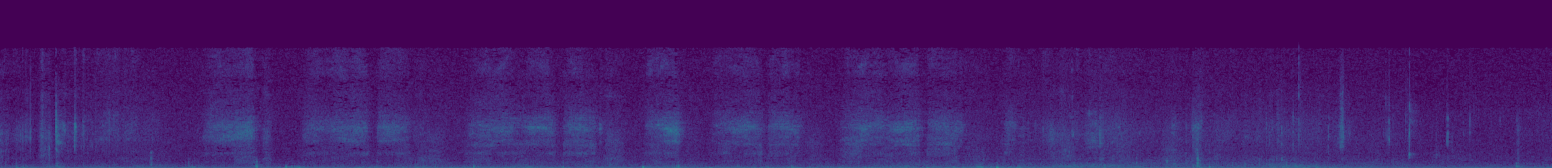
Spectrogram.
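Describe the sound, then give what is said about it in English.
Soft scratchy strokes of a single Greek word being written by hand, a steady faint scraping broken by short pauses between strokes, with no talking. “first, I'm going to write one Greek word, and I want you to have a go reading it.”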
